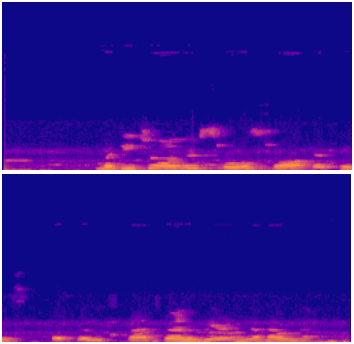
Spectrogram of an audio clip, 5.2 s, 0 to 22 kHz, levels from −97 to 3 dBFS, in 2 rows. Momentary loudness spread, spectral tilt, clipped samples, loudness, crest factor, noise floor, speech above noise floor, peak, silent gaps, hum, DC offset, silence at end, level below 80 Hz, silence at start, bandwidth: 7 LU; -8.5 dB/octave; under 0.1%; -29 LUFS; 16 dB; -58 dBFS; 30 dB; -14 dBFS; none; none; under 0.1%; 0 s; -62 dBFS; 0 s; 5.8 kHz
